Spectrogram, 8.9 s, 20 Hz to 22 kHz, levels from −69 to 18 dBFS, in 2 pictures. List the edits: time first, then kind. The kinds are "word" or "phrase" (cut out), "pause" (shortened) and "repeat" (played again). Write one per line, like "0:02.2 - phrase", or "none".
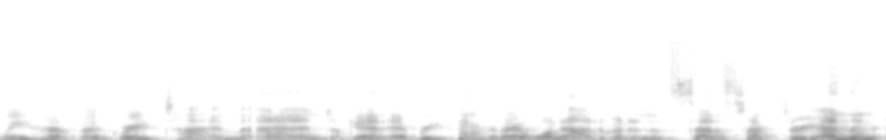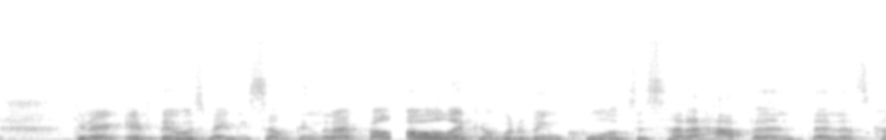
0:01.7 - word
0:04.8 - word
0:06.4 - word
